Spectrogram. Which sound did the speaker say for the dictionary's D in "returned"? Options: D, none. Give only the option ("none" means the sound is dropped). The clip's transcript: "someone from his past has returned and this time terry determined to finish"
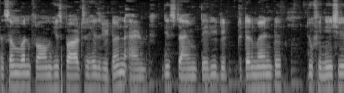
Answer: none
